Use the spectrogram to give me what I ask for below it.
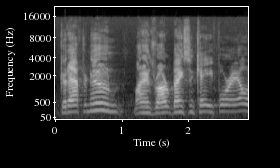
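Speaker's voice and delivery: drill sergeant voice. Pretend. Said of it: "You wanna see my drill sergeant voice?".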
